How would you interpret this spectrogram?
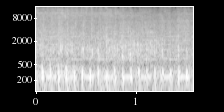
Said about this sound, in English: I was like, I'm in the helicopter.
